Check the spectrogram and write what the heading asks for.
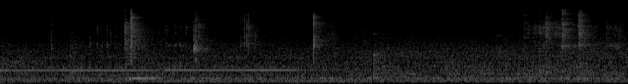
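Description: Soft clicks and taps of a metal spring-release scoop and a spoon against a metal muffin tin and mixing bowl as batter is portioned into paper cups. There are a few separate clicks in the first half and a quick cluster of them near the end.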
